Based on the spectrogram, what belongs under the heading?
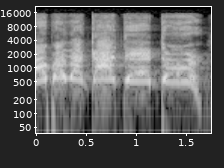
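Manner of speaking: high, loud, frantic yell at the door; desperate shout. Retold or imitated. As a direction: hammer the words like pounding the door. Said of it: "I'm like".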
